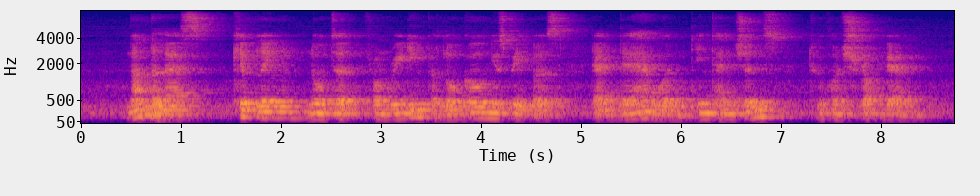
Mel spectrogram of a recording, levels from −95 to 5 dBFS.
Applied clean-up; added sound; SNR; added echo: none; none; none; reverberation time 0.8 s.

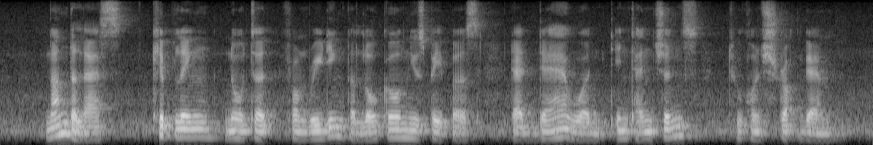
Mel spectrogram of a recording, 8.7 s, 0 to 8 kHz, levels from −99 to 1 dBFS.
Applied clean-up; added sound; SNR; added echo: none; none; none; none.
